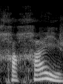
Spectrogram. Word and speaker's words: Jajai: Un chant festif, Jajai, je ne sais pas si on prononce bien. – C'est parfait.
